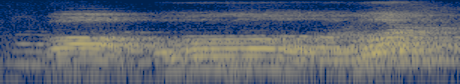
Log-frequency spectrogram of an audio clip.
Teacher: Jadi ini mah enggak pakai gunah, enggak dengung, langsung. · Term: idgham bila gunah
